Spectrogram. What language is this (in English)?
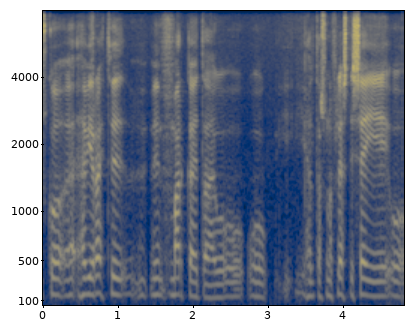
Icelandic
